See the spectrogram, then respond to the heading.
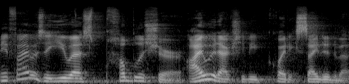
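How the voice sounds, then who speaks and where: Talking at a very fast pace, a man with an American accent has a fairly high pitch, a bright, sharp tone, and vocal fry. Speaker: ad tech industry panelist. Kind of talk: panel discussion.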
